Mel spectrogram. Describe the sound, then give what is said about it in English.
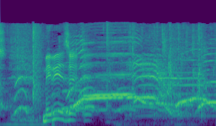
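A live show audience cheers and whoops loudly at a night-time recording, several overlapping voices rising into sustained high shouts after a brief murmur, continuing steadily for a few seconds. “It seems like a bigger crowd tonight.”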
